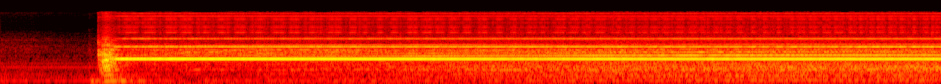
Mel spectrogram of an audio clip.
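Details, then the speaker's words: Zero Fossil Fuel PWM clone controller, with an upgraded add-on board after replacing two caps, driving a radiator cooling fan. The fan runs with a steady high-pitched whine from the PWM switching frequency heard in the motor. "can hear that high-pitched whine. I'm going to explain to you what that is here."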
